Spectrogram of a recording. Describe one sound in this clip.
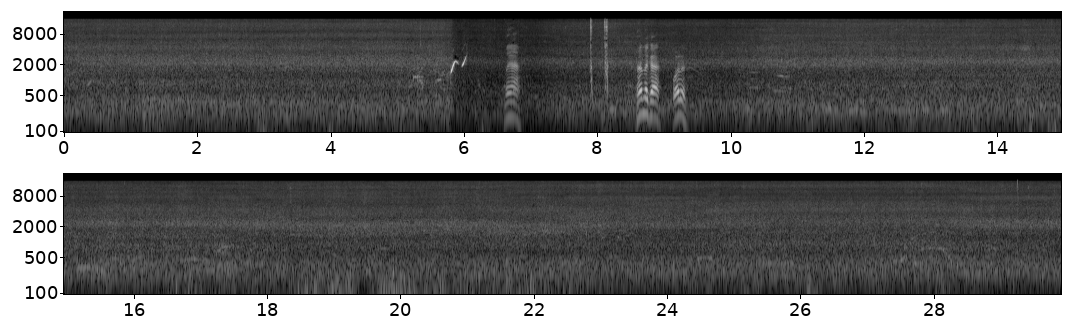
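Water rushes steadily over a low weir outdoors.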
